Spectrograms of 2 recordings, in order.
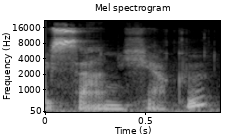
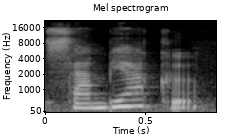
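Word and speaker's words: さんびゃく: It's actually quite hard to say sanhyaku. If you repeat it 3 or 4 times quickly, sanhyaku, sanhyaku, sanhyaku, you actually get a sore jaw. Whereas if you make that slight phonetic change, and Japanese always change letters by either adding ten, ten or maru. So you've got an option to make it sambyaku.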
